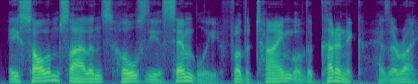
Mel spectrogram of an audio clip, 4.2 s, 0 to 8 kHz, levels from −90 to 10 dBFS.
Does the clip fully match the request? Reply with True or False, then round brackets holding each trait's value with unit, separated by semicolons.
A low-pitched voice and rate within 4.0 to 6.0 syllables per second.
False (95 Hz; 6.4 syllables/s)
